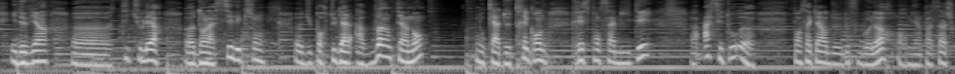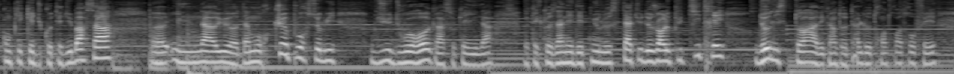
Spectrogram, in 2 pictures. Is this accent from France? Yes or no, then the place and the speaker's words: yes; France; en tant que Français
